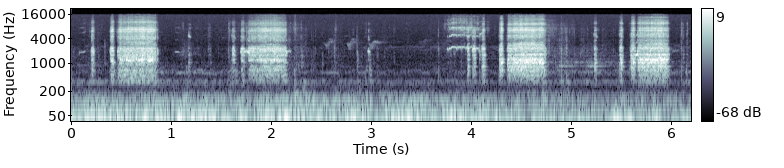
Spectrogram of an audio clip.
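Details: Wild little owl incubating eggs and taking a break to eat a mouse: four harsh, broadband hissing bursts of about half a second each, roughly one per second, over a low steady rumble and faint clicks.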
